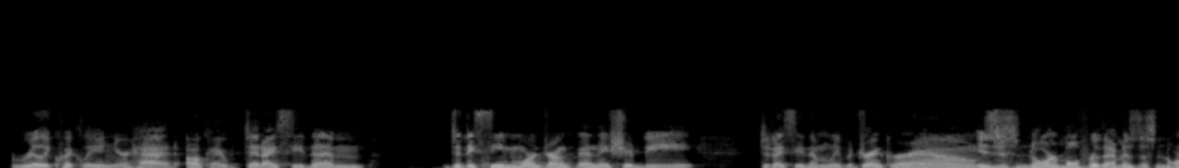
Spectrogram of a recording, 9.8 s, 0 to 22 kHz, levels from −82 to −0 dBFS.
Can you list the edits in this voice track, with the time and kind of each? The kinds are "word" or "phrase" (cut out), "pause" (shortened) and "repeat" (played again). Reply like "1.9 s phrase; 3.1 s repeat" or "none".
none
